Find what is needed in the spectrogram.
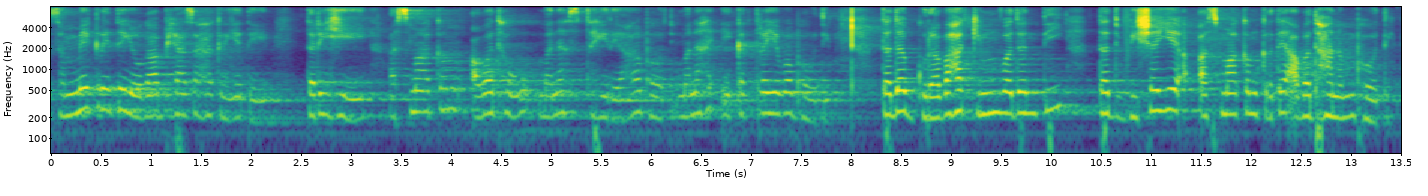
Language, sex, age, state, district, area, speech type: Sanskrit, female, 18-30, Karnataka, Chitradurga, rural, spontaneous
